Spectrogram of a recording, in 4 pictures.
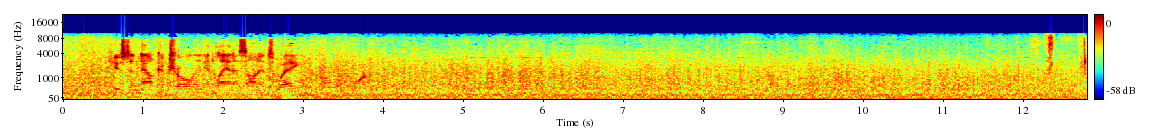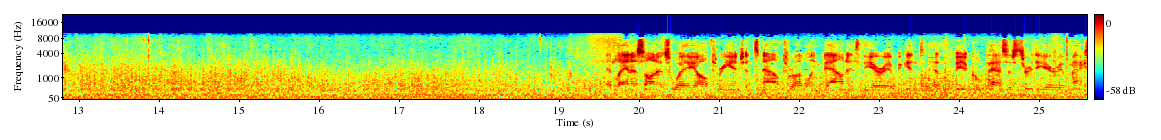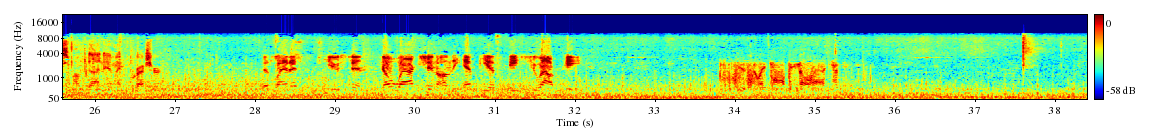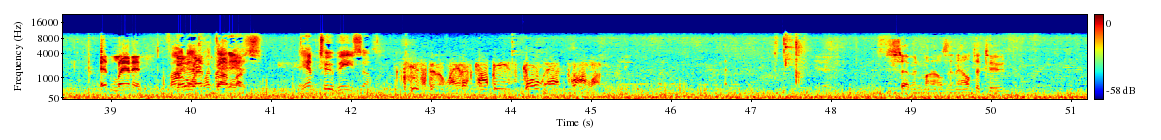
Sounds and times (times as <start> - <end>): Speech: 0.6 - 3.0, 19.6 - 26.9, 28.1 - 32.1, 33.9 - 35.4, 38.9 - 45.5, 48.6 - 50.2.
